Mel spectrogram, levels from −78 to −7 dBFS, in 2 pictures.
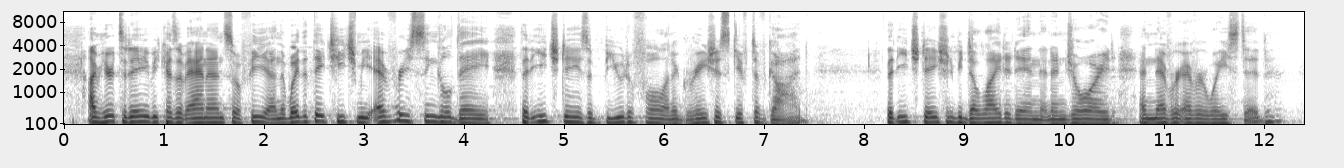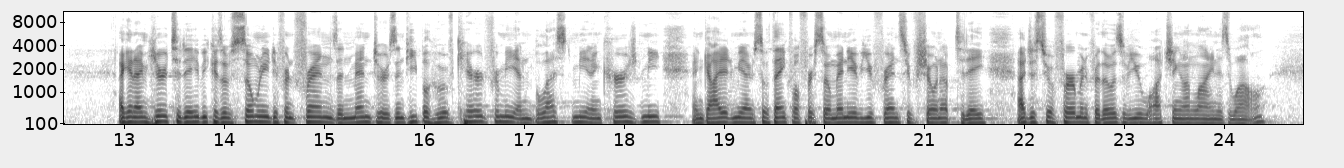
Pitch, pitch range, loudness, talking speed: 135 Hz, 125-145 Hz, -28 LUFS, 235 wpm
